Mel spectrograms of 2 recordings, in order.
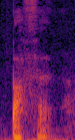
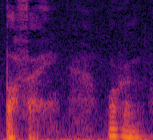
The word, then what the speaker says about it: Buffett: I know it's pronounced Buffett, but I like Buffett.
